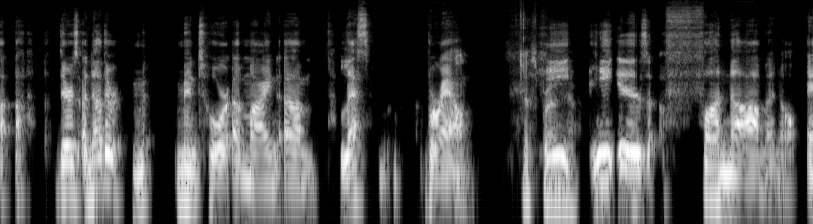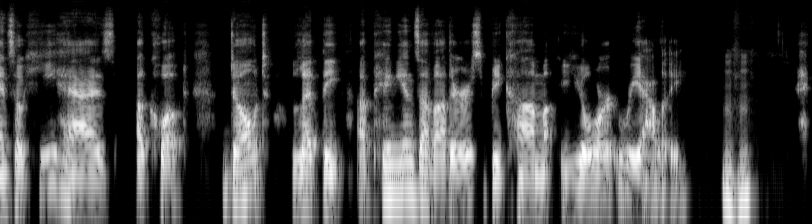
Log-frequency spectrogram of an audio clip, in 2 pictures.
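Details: Man with persistent stutter acquired at age five after a dog attack with head injury, severe after a long period without speech; mother also stuttered as a child; stuttering.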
